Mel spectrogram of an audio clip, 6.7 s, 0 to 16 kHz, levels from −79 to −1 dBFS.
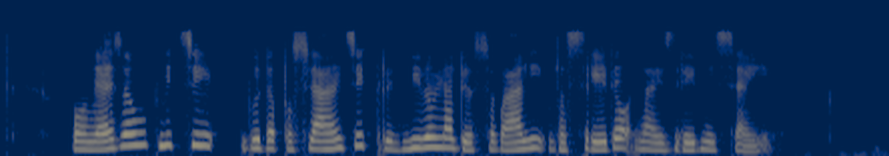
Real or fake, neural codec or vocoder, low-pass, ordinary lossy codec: fake; codec, 16 kHz, 0.5 kbps, FreqCodec, larger model; 7.2 kHz; none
